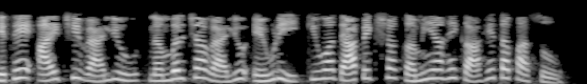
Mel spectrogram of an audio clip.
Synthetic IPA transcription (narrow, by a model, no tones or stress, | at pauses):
jet̪ʰeʔajt͡ɕiːʋæljuːnəmbəɾt͡ɕjaʋæljuːʔeʋɽiːkĩw̃ʋat̪japekʂakəmiːaɦekaɦet̪əpasu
